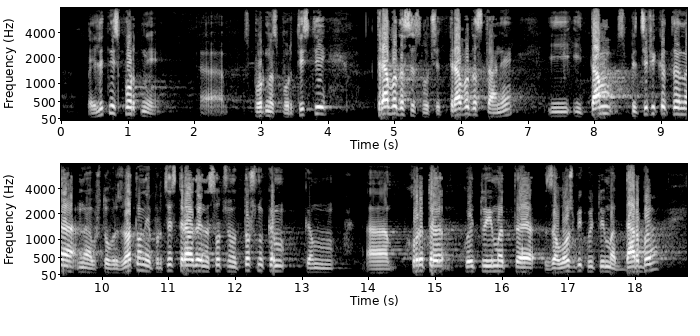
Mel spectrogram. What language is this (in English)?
Bulgarian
